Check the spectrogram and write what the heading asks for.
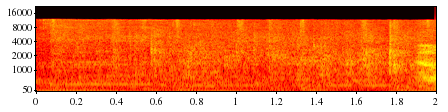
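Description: A capped plastic water bottle of thick corn syrup, corn starch and water being shaken hard to mix it, the liquid sloshing, over background music.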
